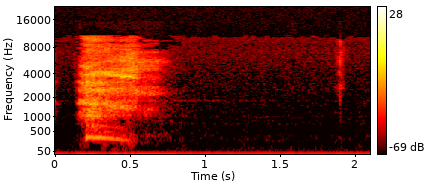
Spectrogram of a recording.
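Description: A woman's single short breathy sigh, about half a second long, near the start.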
